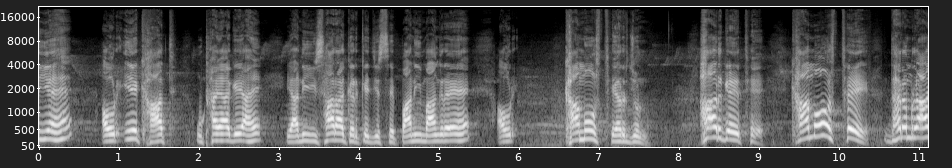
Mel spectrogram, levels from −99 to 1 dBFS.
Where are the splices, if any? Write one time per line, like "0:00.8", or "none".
0:06.0

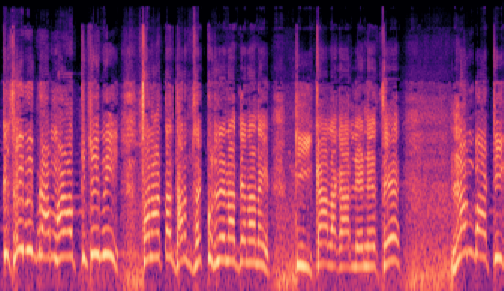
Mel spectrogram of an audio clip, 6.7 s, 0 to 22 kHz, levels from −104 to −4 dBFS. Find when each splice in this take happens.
none

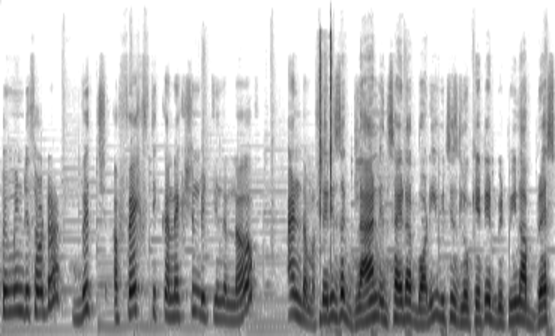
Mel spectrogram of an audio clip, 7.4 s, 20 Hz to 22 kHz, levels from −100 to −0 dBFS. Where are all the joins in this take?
0:04.3

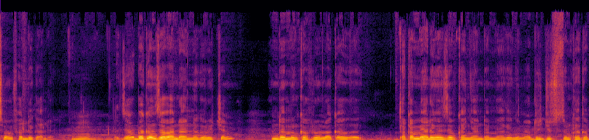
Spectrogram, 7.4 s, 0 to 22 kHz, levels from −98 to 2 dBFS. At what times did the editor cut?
none

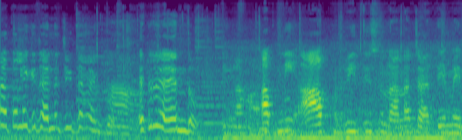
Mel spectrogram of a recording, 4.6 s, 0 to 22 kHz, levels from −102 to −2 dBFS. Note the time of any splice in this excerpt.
0:02.3

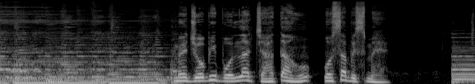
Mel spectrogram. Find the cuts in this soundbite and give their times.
0:01.6

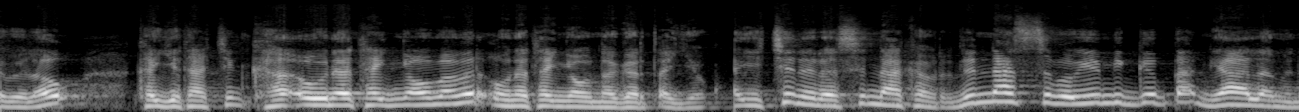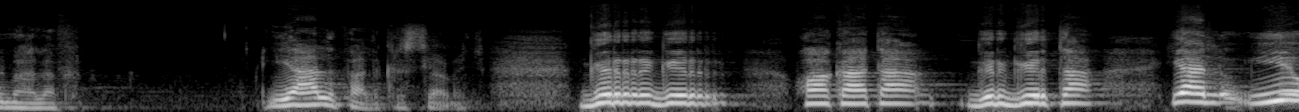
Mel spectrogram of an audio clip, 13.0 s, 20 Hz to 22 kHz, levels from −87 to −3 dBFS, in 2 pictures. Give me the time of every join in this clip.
0:03.8

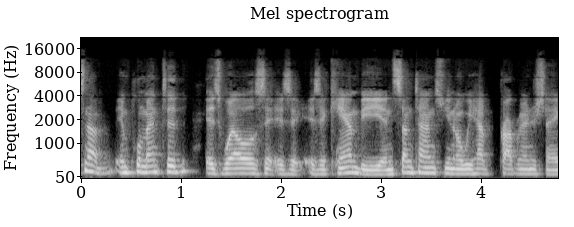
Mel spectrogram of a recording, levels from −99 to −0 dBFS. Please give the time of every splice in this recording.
0:01.2

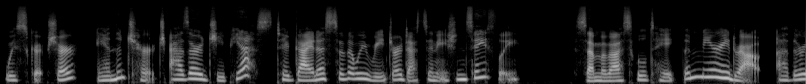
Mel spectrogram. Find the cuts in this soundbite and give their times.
none

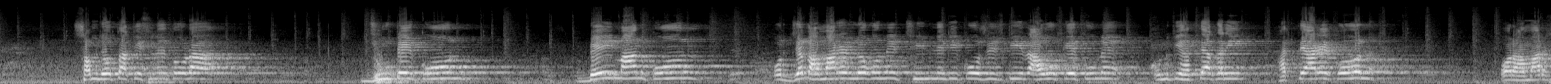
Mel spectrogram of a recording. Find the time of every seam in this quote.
none

